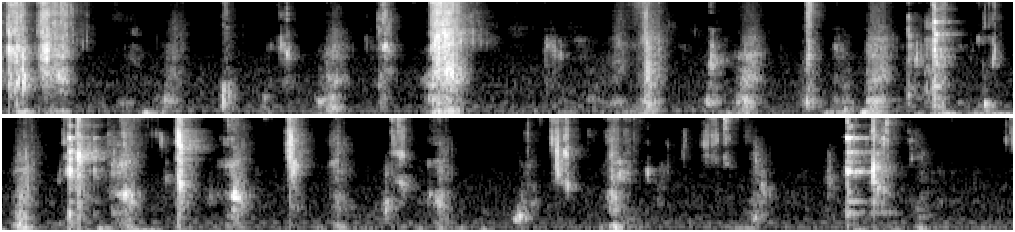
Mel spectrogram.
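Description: Close-up crunching and chewing of a crisp sugar cone filled with soft vanilla ice cream: a dense run of sharp crackles, loudest about two seconds in and near the end.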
